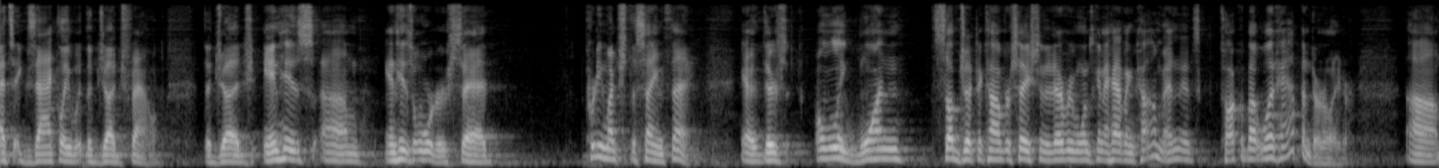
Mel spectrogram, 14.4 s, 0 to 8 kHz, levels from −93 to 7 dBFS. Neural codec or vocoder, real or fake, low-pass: codec, 44.1 kHz, 7.8 kbps, Pupu-Codec; fake; 7.2 kHz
